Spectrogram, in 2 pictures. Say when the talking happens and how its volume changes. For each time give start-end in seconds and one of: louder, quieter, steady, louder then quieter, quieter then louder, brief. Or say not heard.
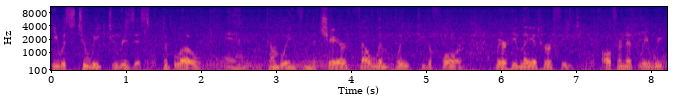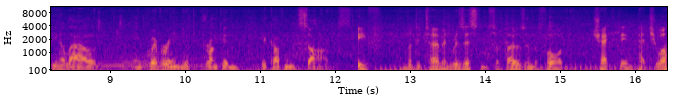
0.0-16.3 steady.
